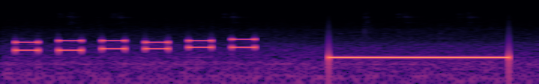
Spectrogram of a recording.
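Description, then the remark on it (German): Six quick telephone keypad tones beep in a steady rhythm as a phone number is dialed, each a clear two-pitch chirp, followed by a brief pause and a longer single steady tone with no voices present. “Hast du eine falsche Nummer eingegeben oder Keine was?”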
